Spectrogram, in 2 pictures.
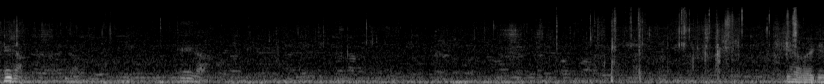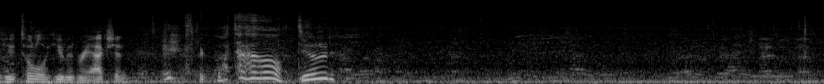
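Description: A monkey cracks peanut shells with soft, dry crunches.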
